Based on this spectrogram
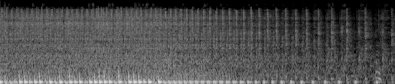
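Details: Dayton lawn tractor with 11 hp Briggs engine, revived, started on choke, running without air filter: crisp, loud, even exhaust pops fading as throttle drops; runs cleanly like a hot rod, just noisy open intake/exhaust.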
